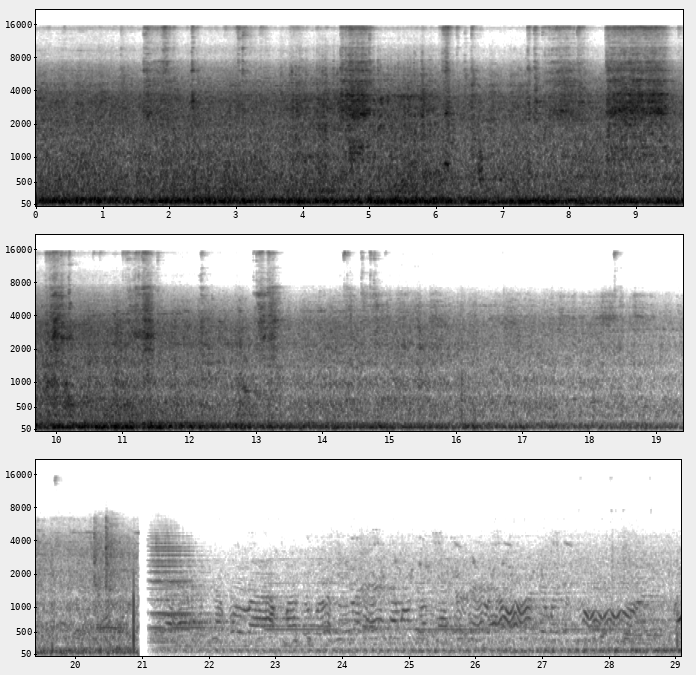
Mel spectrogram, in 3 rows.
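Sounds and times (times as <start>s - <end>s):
train wheels rumbling on track: 0.0s - 21.0s.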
